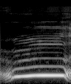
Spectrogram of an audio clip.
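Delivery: imitated bawling wail, high and loud; mock sob cry; high wailing ooh. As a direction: let out a high crying wail. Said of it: "I just bawled".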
